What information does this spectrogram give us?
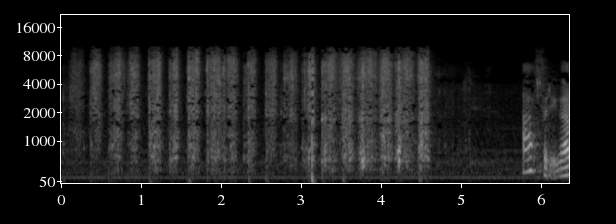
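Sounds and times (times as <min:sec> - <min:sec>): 
broom sweeping a house floor: 0:00.0 - 0:04.7.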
